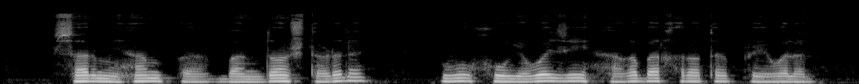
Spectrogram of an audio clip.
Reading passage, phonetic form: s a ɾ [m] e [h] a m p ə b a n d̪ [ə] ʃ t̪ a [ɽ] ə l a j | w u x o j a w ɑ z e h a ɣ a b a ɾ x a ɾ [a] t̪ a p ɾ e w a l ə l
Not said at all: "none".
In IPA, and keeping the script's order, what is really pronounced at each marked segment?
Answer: m, h, ɑ, ɽ, ɑ

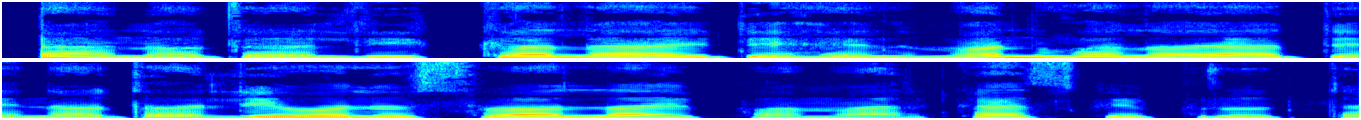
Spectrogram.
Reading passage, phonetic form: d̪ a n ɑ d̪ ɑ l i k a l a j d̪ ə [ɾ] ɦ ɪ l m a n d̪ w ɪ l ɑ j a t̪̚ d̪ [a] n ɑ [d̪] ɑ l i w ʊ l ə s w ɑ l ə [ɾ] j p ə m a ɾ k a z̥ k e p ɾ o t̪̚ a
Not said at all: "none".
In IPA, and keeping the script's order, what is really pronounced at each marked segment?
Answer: none, ə, d̪, none

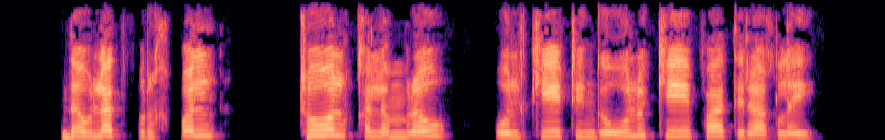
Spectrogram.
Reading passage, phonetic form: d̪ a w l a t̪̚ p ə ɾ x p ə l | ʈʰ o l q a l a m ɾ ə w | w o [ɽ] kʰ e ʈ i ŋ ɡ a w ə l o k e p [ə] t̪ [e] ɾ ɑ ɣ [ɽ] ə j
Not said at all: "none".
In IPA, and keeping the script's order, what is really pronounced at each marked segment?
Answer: l, ɑ, e, l

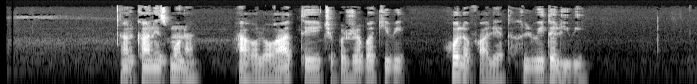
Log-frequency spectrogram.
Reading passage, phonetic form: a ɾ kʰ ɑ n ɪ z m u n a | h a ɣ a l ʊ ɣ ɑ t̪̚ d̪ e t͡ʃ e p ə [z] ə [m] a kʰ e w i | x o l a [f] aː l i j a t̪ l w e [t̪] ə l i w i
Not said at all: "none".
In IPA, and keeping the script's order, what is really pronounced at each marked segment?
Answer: ʒ, b, f, d̪

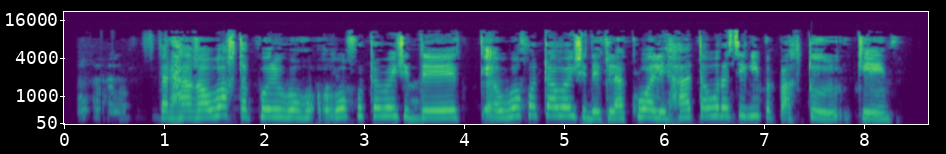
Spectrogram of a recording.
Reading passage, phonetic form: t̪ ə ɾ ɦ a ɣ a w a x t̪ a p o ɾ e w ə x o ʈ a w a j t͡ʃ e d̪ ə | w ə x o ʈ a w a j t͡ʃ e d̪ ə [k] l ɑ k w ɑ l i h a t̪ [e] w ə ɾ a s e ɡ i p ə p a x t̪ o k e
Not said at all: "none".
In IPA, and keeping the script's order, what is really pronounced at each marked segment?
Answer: k, a

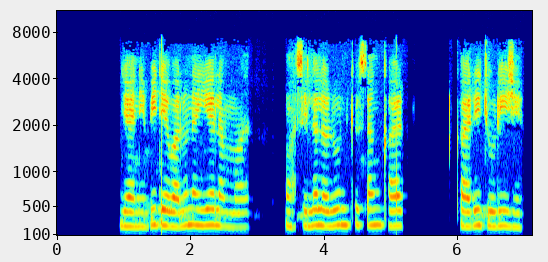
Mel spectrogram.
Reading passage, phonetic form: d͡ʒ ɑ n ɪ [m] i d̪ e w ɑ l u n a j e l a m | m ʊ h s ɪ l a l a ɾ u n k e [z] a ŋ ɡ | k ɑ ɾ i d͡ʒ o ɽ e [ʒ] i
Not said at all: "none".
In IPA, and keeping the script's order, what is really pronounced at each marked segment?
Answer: b, s, ʒ

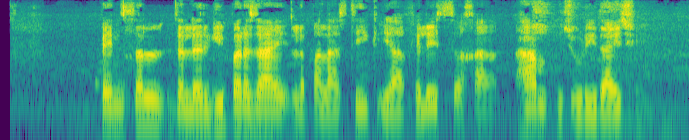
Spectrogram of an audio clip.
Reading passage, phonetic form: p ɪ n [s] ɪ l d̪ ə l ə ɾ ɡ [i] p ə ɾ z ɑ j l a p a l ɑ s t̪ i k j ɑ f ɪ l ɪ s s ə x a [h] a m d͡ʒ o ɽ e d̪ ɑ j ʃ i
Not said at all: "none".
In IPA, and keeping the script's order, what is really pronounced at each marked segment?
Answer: s, i, h

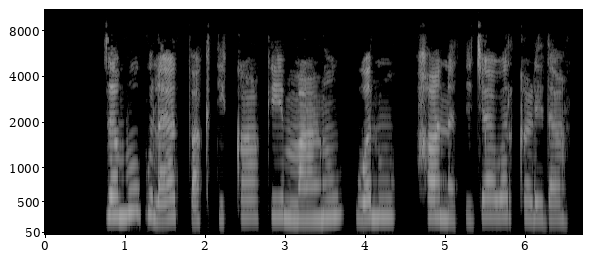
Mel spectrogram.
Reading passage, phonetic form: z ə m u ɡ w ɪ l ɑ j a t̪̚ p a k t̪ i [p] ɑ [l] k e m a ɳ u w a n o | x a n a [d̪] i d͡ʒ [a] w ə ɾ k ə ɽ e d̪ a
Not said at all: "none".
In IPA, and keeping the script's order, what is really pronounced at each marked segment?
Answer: k, none, t̪, a

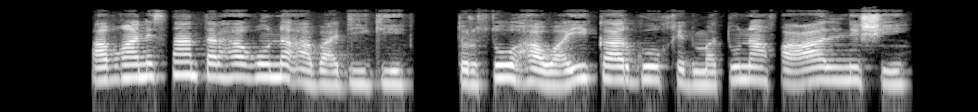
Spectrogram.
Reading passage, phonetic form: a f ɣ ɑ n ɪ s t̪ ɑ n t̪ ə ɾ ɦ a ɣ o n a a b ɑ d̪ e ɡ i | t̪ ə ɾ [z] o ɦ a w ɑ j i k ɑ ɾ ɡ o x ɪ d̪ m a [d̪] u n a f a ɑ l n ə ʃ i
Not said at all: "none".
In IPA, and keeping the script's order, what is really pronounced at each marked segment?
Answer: s, t̪

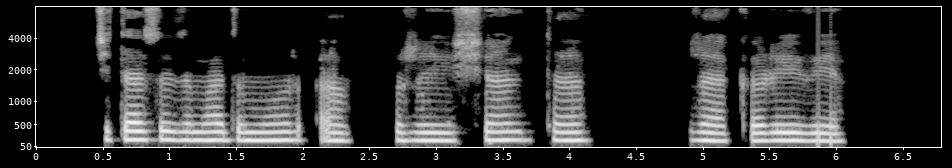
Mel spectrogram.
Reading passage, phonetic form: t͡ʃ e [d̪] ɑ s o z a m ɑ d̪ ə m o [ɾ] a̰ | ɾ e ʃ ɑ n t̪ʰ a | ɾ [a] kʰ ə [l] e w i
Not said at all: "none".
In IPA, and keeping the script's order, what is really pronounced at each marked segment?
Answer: t̪, ɾ, ɑ, ɽ

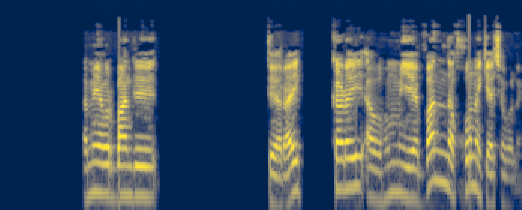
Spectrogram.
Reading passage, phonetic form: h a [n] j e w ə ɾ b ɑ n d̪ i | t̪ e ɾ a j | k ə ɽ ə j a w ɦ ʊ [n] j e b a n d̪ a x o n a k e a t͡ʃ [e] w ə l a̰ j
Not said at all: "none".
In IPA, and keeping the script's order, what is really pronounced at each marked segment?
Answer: m, m, a

